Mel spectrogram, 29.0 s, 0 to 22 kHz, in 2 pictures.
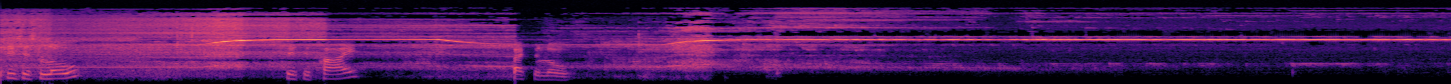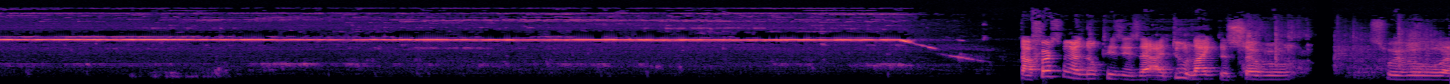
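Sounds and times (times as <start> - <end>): vacuum cleaner motor whine: 0.0 - 24.1.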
